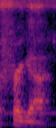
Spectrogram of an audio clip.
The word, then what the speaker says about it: Frigga: next one which is red frigg or frigga depending on how you like to pronounce it um who is probably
